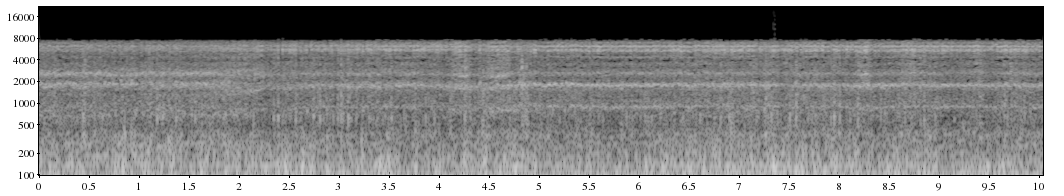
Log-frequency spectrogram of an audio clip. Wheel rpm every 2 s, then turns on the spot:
200, 210, 230, 240, 230.
none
